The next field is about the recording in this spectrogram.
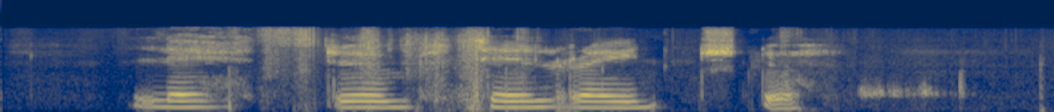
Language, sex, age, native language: Icelandic, female, 8, Icelandic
